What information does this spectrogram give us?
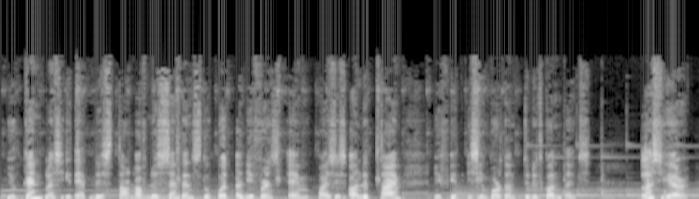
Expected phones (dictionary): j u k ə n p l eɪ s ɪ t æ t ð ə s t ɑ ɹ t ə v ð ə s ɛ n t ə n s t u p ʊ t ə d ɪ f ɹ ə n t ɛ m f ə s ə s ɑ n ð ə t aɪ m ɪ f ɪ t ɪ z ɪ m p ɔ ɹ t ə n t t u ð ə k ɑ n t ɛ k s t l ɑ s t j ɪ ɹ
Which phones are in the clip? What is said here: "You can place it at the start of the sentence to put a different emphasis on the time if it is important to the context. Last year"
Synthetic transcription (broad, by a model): j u k ə n p l eɪ s ɪ t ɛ t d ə s t ɑ ɹ t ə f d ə s ɛ n t ə n s t u p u t ə d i f ɹ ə n t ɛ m p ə s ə s ɑ n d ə t aɪ m ɪ f ɪ t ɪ s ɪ m p ɔ ɹ t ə n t t u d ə k ɑ n t ɛ k s t l ɑ s t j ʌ ɹ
